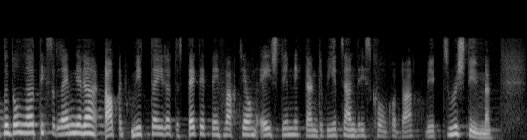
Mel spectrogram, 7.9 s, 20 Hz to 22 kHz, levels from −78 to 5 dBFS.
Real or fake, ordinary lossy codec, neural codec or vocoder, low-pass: fake; none; codec, 16 kHz, 0.5 kbps, X-Codec, HuBERT features, trained on general audio; 7.2 kHz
